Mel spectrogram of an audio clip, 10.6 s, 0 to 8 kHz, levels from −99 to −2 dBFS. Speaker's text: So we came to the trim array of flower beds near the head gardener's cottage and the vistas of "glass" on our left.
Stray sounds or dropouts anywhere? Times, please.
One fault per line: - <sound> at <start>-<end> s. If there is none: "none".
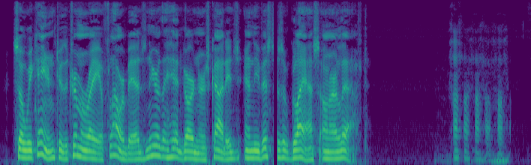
- dropout at 5.5-5.5 s
- laugh at 8.7-10.2 s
